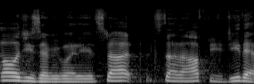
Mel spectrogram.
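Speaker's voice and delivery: speaking while crying with laughter. Apologizing to everybody after the jokes told at break, laughing to tears. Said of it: "I'm literally crying right now".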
